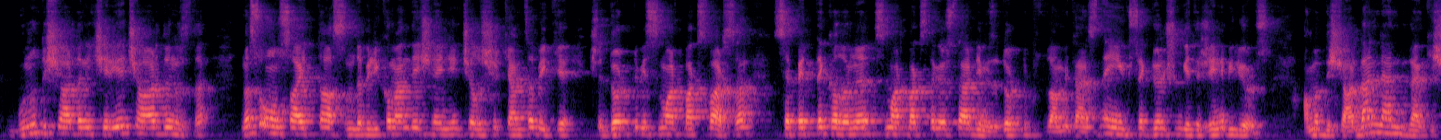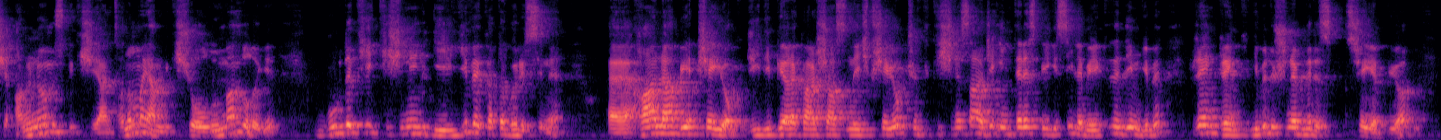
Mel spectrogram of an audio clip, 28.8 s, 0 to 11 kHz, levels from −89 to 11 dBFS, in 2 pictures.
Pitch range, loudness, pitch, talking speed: 135-160 Hz, -22 LUFS, 150 Hz, 160 wpm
